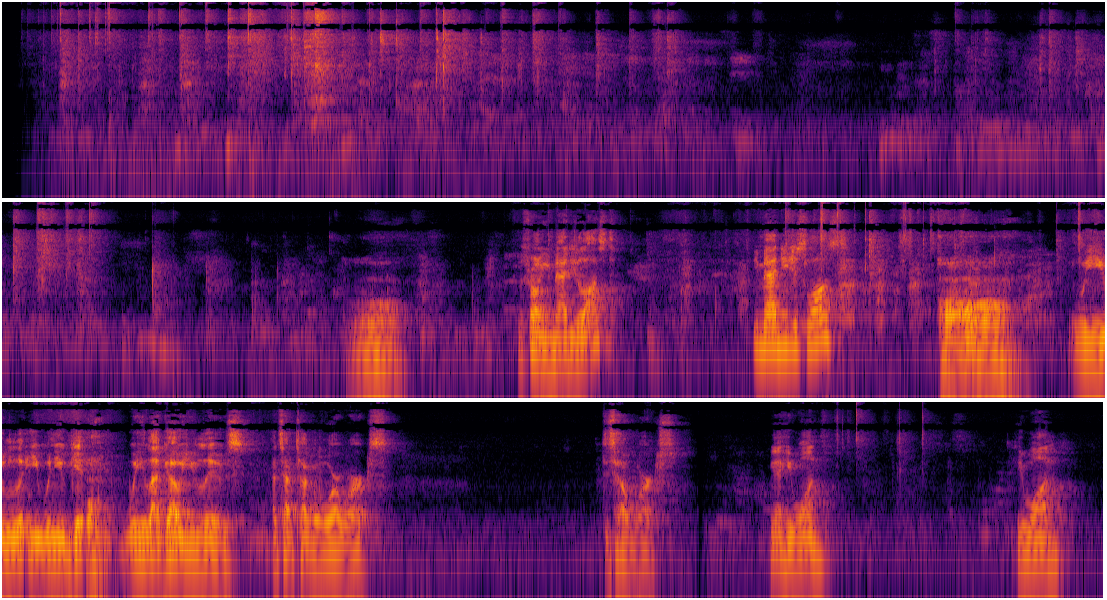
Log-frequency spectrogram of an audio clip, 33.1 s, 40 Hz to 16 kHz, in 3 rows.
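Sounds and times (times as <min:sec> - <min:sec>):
dogs growling while tugging: 0:20.3 - 0:21.4.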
